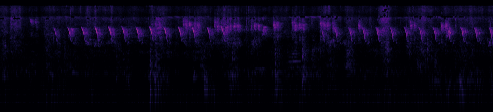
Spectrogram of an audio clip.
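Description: A bird calling in a fast, steady series of short, falling chirps, about four a second, with a short break around the middle.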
